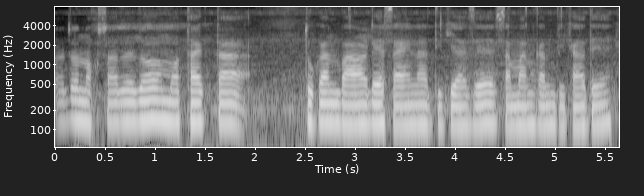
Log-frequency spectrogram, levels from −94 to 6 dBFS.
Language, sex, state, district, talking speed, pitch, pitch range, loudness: Nagamese, male, Nagaland, Dimapur, 180 wpm, 125 Hz, 115-130 Hz, -16 LUFS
